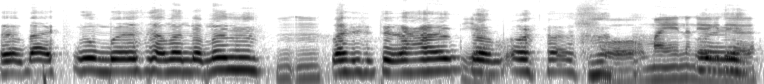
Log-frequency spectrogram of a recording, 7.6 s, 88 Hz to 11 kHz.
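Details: 22-year-old man with cerebral palsy, who has had therapy emphasising speech therapy, speaking Indonesian; dysarthric speech in cerebral palsy.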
